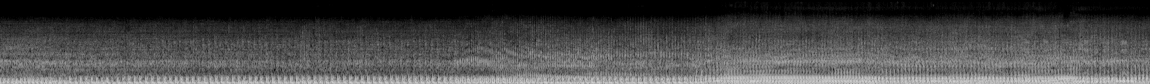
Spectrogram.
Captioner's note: engine revving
